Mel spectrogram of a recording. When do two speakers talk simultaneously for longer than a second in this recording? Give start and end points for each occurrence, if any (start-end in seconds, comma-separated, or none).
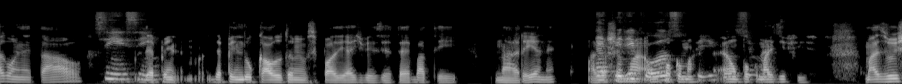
5.9-7.9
